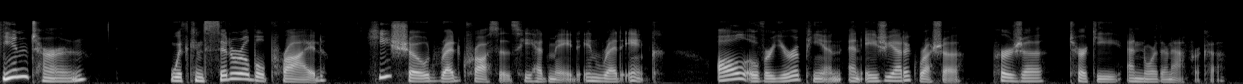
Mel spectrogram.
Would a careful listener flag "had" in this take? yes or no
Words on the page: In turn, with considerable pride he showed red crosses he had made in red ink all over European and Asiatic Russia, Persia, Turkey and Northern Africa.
no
